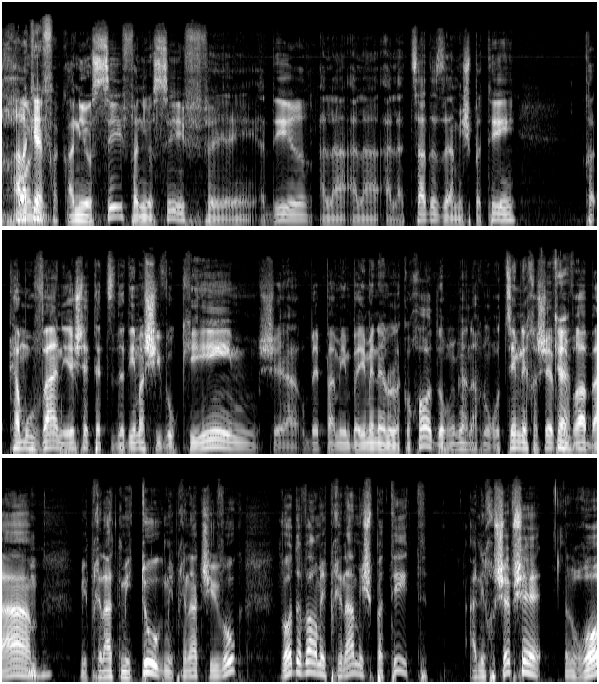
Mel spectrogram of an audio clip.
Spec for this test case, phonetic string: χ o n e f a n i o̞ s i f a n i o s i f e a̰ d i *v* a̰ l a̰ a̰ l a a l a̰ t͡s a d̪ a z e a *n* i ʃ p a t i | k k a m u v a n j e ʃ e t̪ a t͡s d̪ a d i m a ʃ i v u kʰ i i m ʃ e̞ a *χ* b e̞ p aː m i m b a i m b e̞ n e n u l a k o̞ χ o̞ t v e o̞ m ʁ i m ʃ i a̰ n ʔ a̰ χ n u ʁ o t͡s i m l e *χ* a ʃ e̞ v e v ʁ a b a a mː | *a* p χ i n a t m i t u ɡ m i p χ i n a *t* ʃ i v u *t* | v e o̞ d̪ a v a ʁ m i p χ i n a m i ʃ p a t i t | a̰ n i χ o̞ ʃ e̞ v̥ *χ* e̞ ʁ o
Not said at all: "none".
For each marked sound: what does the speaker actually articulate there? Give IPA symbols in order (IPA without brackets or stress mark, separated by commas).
ʁ, m, ʁ, χ, i, t, k, ʃ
